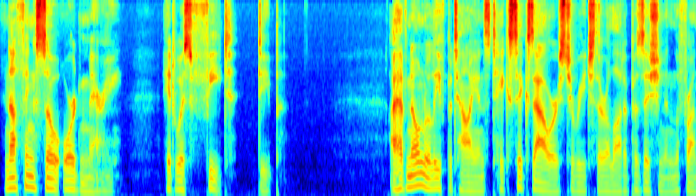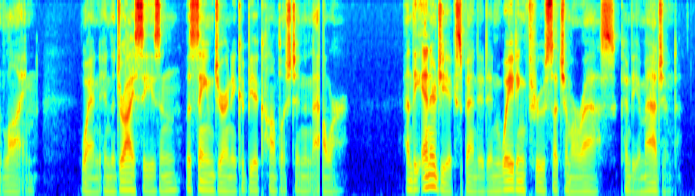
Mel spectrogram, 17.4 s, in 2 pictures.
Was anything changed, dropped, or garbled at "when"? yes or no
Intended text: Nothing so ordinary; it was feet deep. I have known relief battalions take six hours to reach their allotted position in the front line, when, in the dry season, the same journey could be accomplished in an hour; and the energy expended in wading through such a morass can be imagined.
no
